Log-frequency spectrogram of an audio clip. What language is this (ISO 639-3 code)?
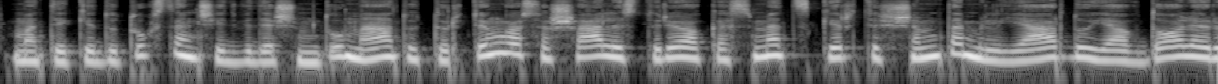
lit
